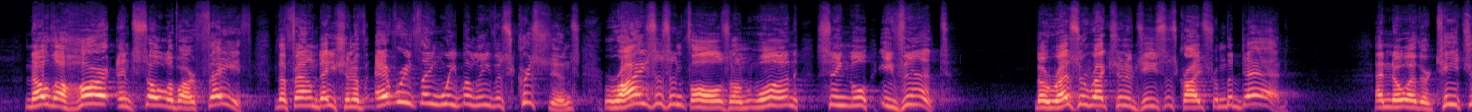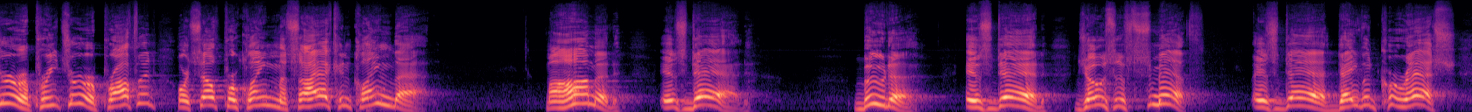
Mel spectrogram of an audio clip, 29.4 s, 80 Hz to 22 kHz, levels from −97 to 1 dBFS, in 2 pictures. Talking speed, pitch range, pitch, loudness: 115 wpm, 220-300 Hz, 260 Hz, -20 LUFS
